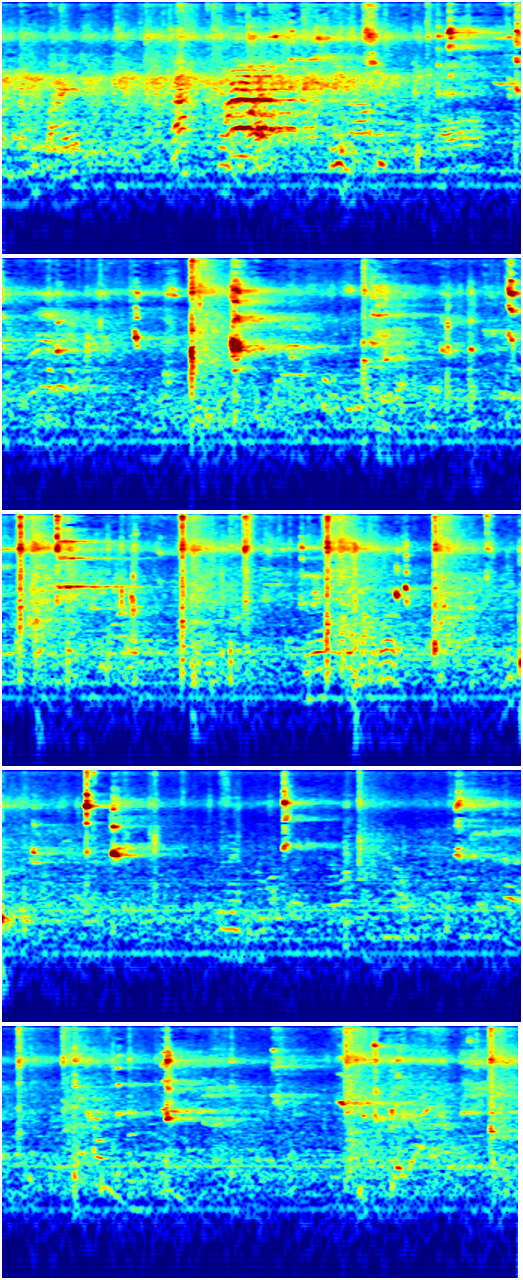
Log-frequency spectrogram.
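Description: Rackets hit a shuttlecock with sharp pops.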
